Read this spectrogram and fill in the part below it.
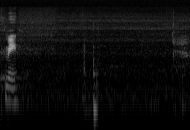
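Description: A microphone thumps as it is handled.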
